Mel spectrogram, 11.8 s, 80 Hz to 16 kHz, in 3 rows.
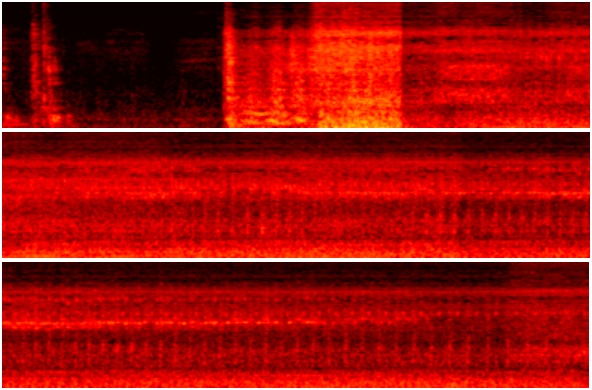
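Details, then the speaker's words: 1972 Barth motorhome petrol engine, first run in 15 years, electric fuel pump, new fuel filter and clamps: brief crank, loud burst, rough unsteady stumbling idle; owner suspects the fuel hose doesn't push enough fuel. "this fuel hose is so weird too this thing probably does not push enough fuel in here"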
